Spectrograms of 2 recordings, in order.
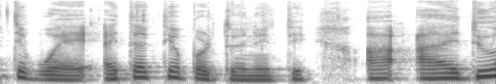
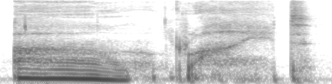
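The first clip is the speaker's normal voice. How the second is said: soft unvoiced whisper; 2 semitones higher, 3 dB quieter than usual. Real, not acted. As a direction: breathe it out in a whisper. Whispered aside between topics.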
